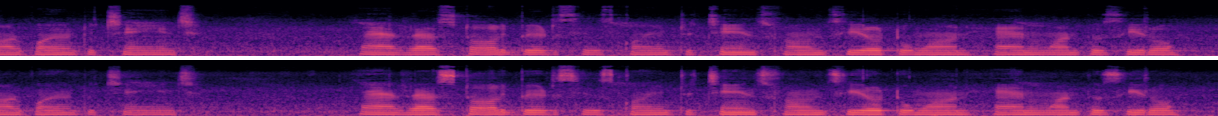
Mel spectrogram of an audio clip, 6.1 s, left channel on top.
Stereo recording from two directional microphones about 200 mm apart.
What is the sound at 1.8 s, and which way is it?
Speech, 10° right (ahead or behind).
